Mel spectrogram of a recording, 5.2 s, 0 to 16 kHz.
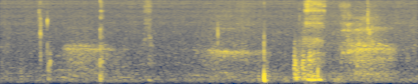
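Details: A 10-week-old baby girl breathing quietly, with faint high whistling tones on several breaths and a few sniffs; a soft wheeze.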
